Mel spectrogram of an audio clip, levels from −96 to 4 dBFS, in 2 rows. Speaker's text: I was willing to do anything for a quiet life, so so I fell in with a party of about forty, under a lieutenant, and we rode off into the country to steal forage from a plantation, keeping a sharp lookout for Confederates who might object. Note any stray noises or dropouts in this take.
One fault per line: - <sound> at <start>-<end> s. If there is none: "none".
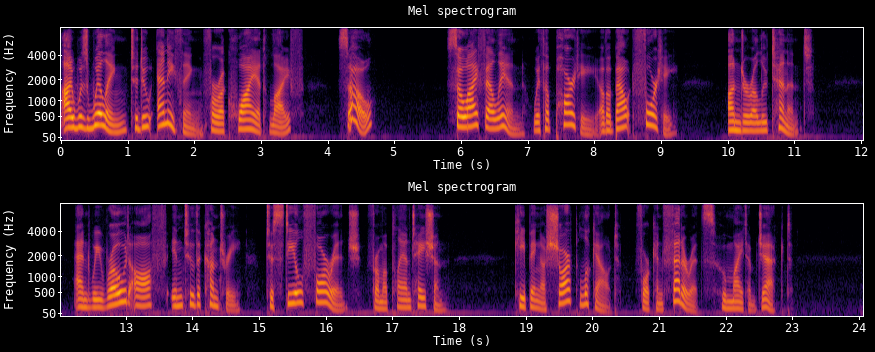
none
